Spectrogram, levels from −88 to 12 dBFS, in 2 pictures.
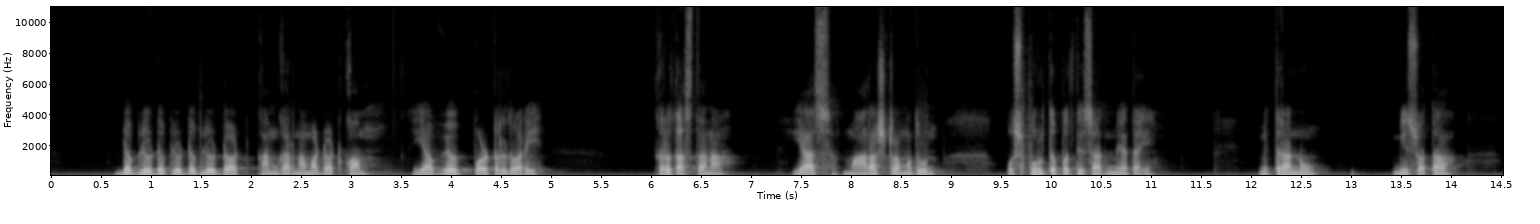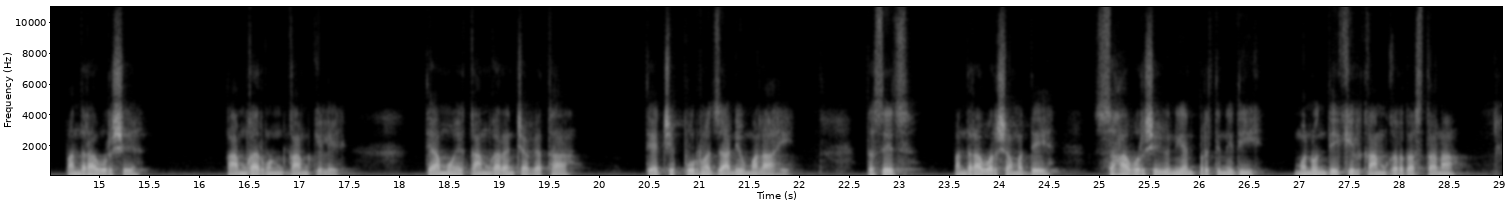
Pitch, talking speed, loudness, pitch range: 140 Hz, 95 wpm, -21 LUFS, 100-145 Hz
